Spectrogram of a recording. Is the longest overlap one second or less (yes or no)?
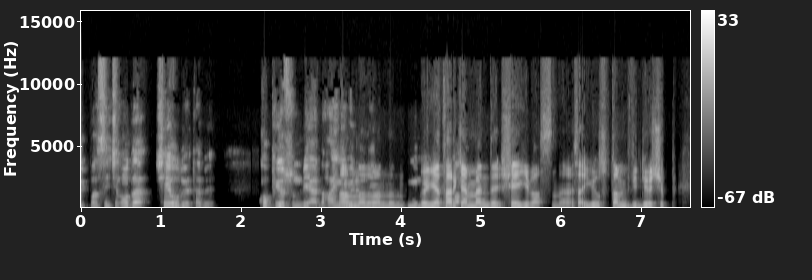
no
